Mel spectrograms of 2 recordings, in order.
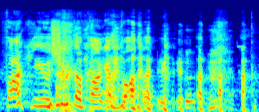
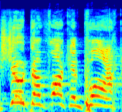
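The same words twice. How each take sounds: First: Imitating the fan telling off the guy who asked him to stop swearing; defiant fan. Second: Mock fan yell, much higher and slow; imitating a fan screaming at the Leafs from the seats. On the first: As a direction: drag it out defiantly at the guy in front. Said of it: "He's like". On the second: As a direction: bellow it at the ice like an angry fan. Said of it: "him yelling and screaming".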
